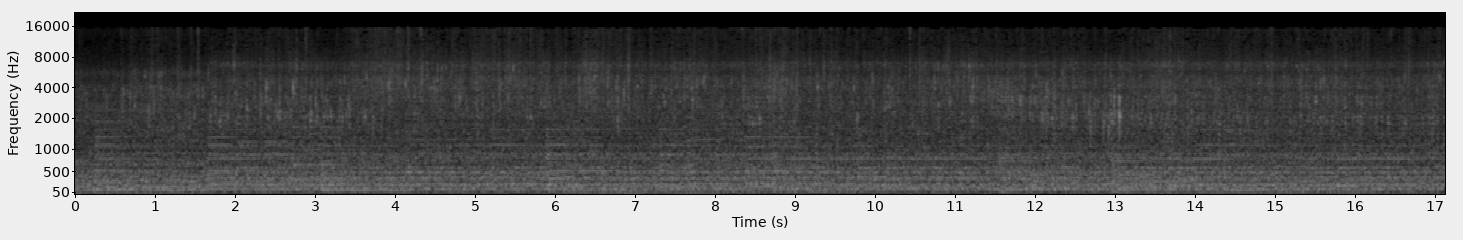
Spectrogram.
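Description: Fish pieces sizzling and crackling as they fry in shallow oil in a wok, over background music. One brief sharp tap about thirteen seconds in.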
